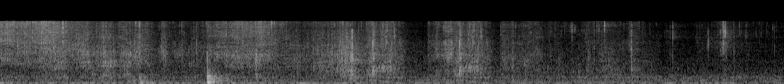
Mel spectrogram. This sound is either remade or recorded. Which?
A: recorded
